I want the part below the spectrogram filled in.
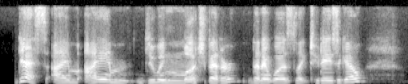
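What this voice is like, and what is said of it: Sick, slightly off-sounding voice. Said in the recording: “You sound a bit off. ... I have a cold.”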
